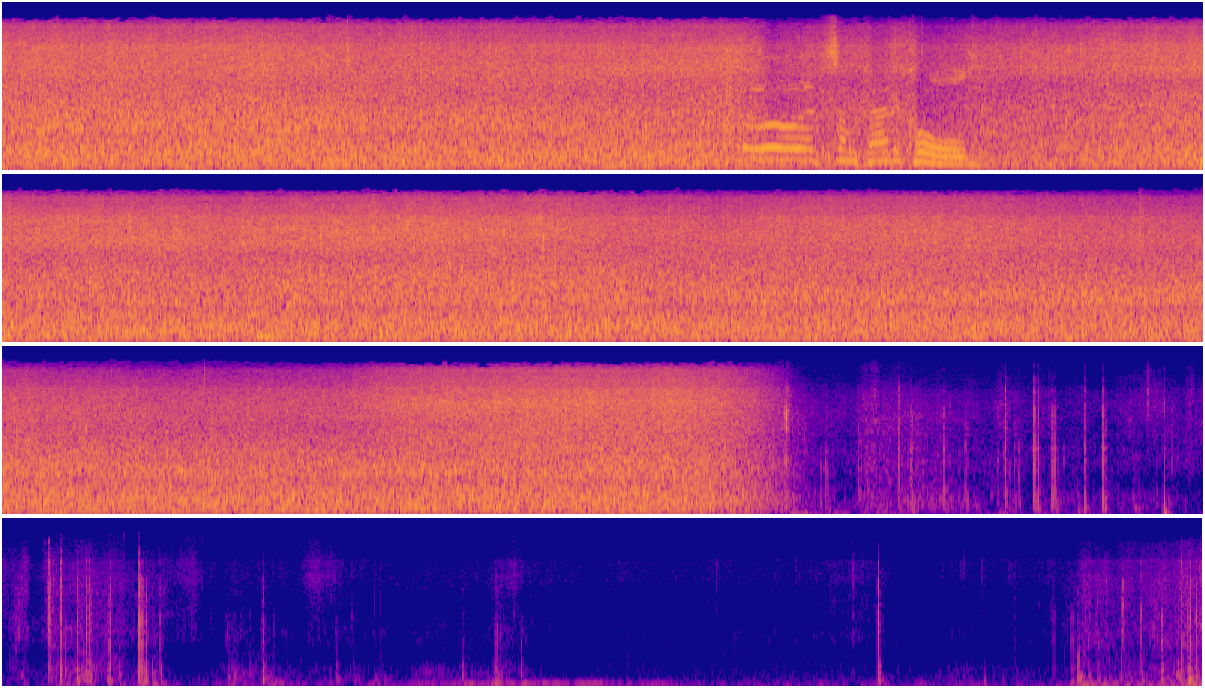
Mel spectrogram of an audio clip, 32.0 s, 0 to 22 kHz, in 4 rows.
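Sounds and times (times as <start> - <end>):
river water rushing: 0.0 - 21.3.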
